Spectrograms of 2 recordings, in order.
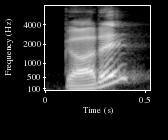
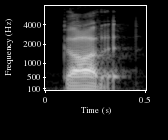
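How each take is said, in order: First: The voice rises at the end. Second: The voice falls at the end. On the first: It asks whether the listener understands. "the intonation of my voice must go "你" like that" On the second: It answers that the listener understands. "Intonation, falling"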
